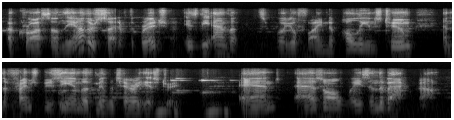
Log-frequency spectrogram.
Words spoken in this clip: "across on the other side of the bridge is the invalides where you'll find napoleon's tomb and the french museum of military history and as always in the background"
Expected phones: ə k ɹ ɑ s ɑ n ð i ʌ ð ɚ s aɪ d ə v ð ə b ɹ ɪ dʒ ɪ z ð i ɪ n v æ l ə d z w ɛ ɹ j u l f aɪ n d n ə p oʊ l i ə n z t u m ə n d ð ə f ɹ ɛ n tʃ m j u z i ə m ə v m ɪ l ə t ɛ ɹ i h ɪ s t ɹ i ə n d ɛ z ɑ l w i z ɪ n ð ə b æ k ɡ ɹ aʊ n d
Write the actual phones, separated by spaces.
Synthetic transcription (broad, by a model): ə k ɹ ɑ s n ð i ʌ ð ɚ s aɪ d ə v ð ə b ɹ ɪ dʒ ɪ z ð i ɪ v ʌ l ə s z w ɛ ɹ j u l f aɪ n n ə p oʊ l i ə n z t u m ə n ð ə f ɹ ɛ n tʃ m j u z i ə m ə v m ɪ l ə t ɛ ɹ i h ɪ s t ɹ i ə n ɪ z ɑ l w i z ɪ n ð ə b æ k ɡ ɹ aʊ n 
